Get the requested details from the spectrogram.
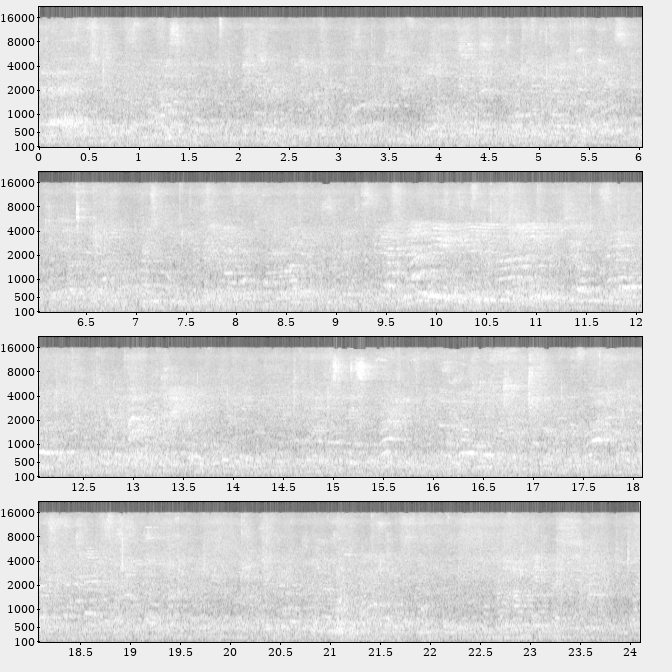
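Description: A crowd of children chatters in a large echoing hall.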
